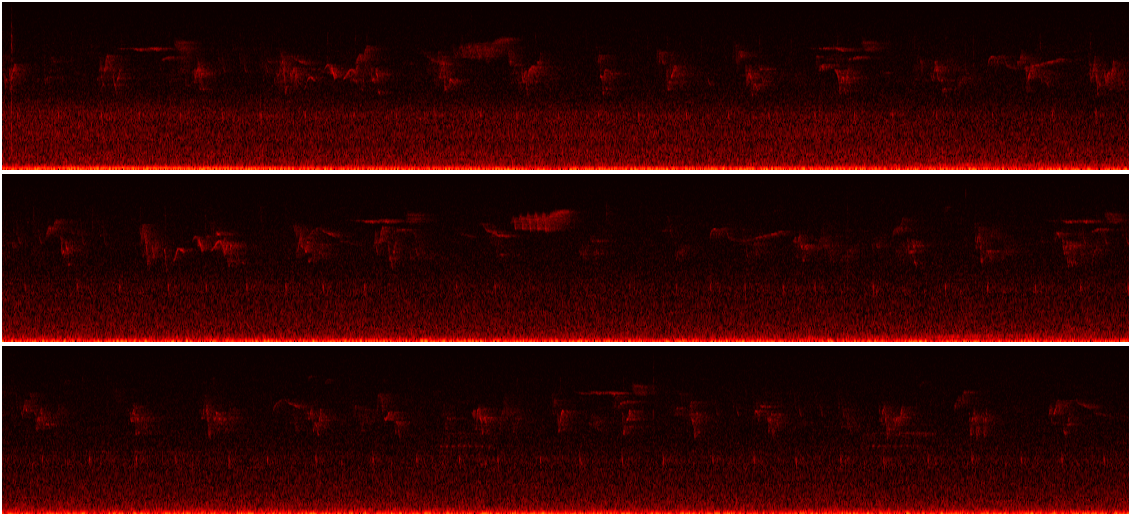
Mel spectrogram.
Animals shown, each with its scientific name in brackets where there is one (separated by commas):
Scarlet Tanager (Piranga olivacea), Eastern Wood-Pewee (Contopus virens), Black-throated Blue Warbler (Setophaga caerulescens), Black-throated Green Warbler (Setophaga virens), White-breasted Nuthatch (Sitta carolinensis), Red-eyed Vireo (Vireo olivaceus)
